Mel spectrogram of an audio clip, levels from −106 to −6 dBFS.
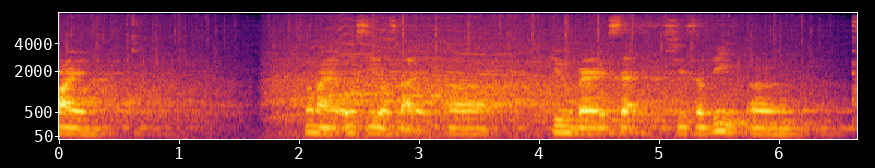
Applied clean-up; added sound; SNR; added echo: none; Crowd; 11 dB; reverberation time 2.3 s.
